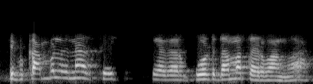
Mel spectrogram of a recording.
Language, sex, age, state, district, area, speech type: Tamil, female, 30-45, Tamil Nadu, Tirupattur, rural, conversation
